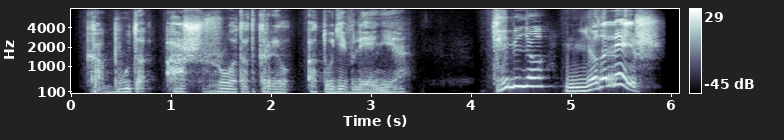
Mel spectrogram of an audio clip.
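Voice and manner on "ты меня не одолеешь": very high, loud, yelled cry. Startled as a rival lands right in front of him, a character: shouting. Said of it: "Закричал он".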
